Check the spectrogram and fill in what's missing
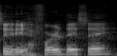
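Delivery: usual speaking voice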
